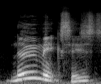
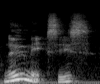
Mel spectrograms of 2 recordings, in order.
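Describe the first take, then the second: First: Incredulous. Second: Said in the usual way. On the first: Real, not acted. Repeats it again, incredulous.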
